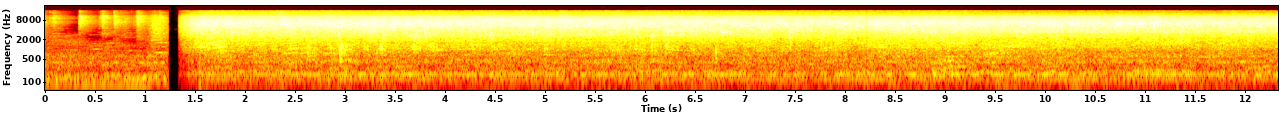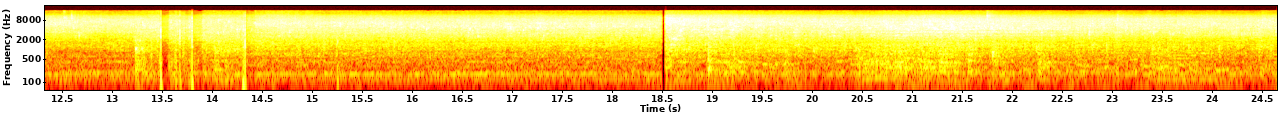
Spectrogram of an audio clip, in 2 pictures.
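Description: Pieces of katla fish sizzling as they fry in hot mustard oil in a pan, a steady loud hiss that starts sharply about a second in. A few brief clicks sound about halfway through.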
